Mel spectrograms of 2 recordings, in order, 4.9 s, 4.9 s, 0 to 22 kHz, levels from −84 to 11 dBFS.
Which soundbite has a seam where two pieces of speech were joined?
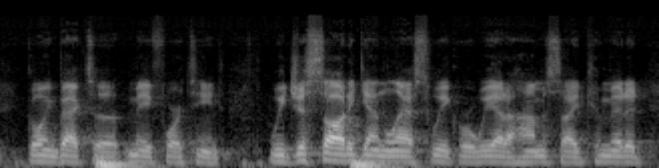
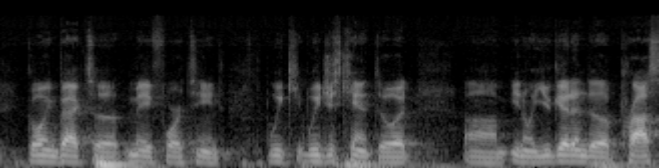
second; 1 cut; at 2.0 s

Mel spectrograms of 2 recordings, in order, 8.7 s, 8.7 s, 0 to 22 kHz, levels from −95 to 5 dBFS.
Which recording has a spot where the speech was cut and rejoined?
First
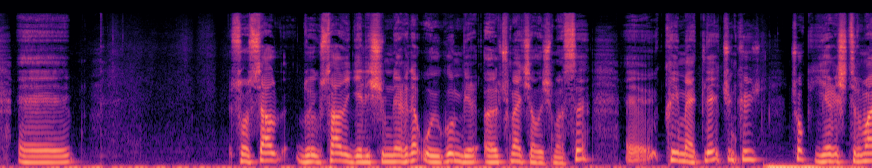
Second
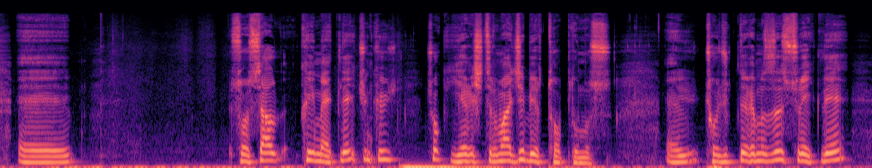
second; 1 cut; at 3.0 s

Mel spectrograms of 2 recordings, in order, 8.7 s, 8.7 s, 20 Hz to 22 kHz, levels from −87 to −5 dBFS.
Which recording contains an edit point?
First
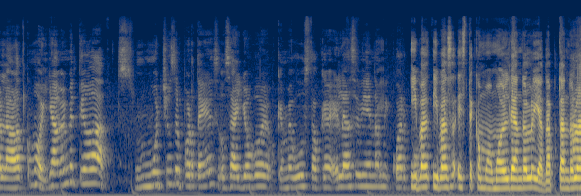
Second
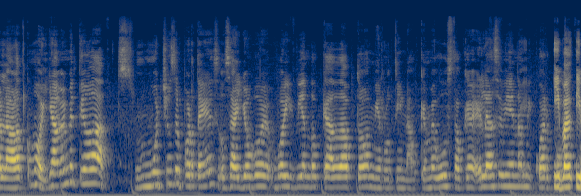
first; 1 cut; at 4.1 s

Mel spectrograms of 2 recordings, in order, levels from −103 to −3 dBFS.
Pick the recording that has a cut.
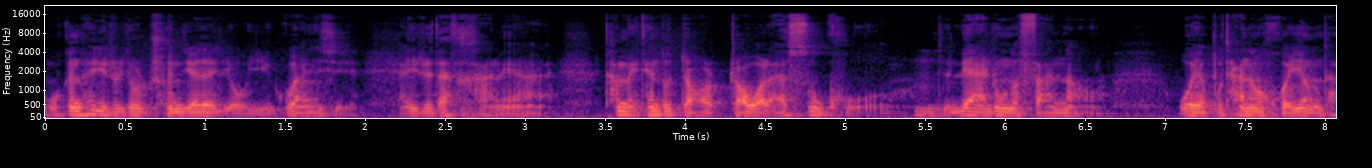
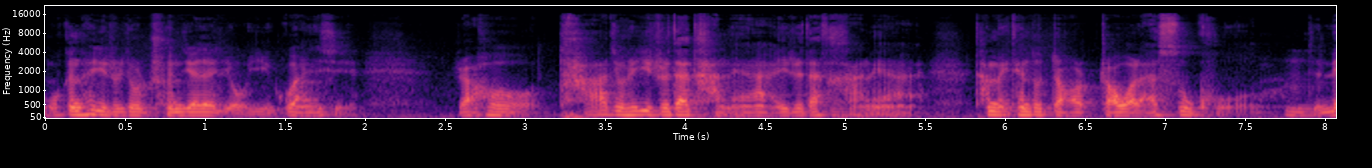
first; 1 cut; at 2.2 s

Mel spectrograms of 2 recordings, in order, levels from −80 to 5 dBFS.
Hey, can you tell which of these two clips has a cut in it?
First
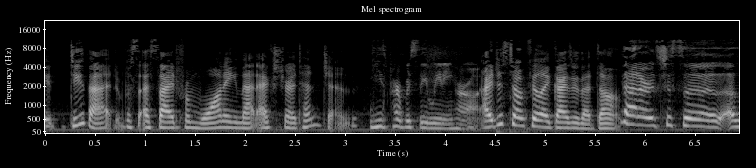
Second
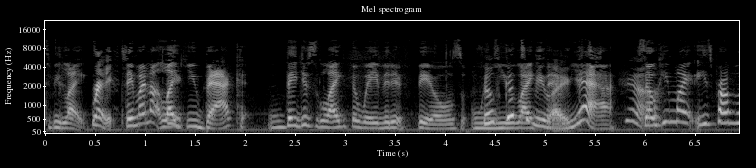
first; 3 cuts; at 3.2 s, 4.3 s, 5.8 s

